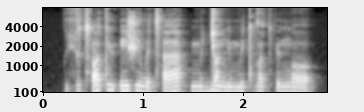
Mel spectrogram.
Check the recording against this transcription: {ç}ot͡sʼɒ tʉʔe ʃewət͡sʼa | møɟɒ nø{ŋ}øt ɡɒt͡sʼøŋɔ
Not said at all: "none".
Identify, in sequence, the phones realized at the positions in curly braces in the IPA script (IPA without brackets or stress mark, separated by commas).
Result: ç, m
